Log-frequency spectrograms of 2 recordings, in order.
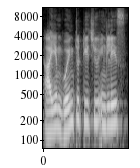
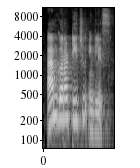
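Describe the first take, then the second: First: Going to is said in full as two words. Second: Going to is reduced to one quick word, gonna. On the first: "यहाँ पे पॉजेज आपके आ रहे हैं" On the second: "हम इन्हें short कर देते हैं"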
